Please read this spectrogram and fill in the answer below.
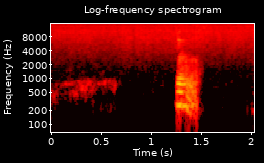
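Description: Near silence broken by one short voice-like sound, about a quarter second long, a little over a second in.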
